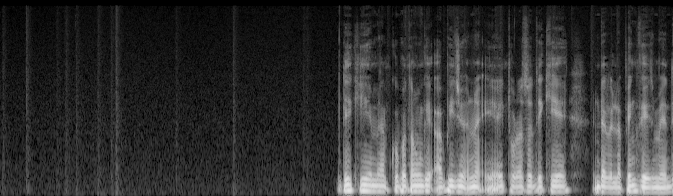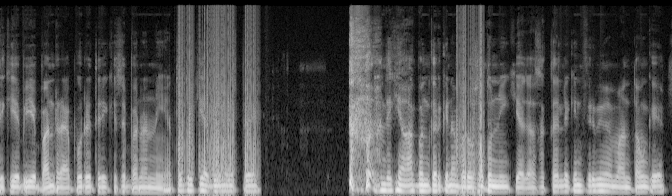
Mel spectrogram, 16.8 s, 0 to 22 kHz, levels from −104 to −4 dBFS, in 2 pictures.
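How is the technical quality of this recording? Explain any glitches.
The recording has two glitches. Both are processor overload crackle, at 10.59–11.86 s and 14.12–14.46 s. The processor repeatedly missed deadlines for very short buffers, each well under a millisecond, and replayed stale audio each time. This produced gritty crackle over the speech.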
